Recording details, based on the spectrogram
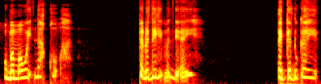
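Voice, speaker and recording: An actress with a Cebuano Filipino accent playing an anxious, devoted young woman in a radio drama, speaking softly and pleadingly. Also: sits high, moderate pace, no echo. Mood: sad, anxious. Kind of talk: Bisaya radio drama acting.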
